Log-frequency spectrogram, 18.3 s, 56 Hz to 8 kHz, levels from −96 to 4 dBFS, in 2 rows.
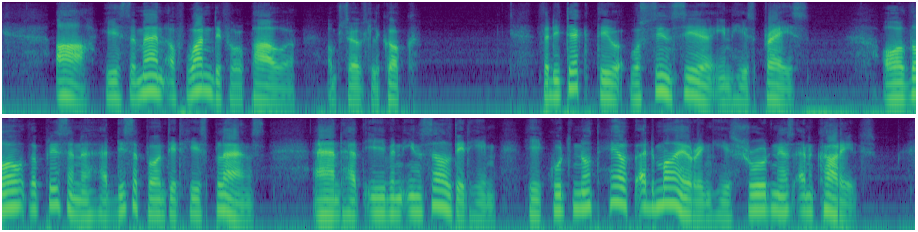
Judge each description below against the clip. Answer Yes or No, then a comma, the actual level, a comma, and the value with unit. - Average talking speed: No, slow, 120 wpm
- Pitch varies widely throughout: Yes, wide, 5.7 semitones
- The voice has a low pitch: Yes, low, 120 Hz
